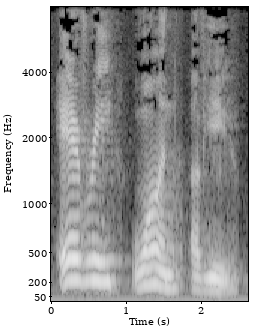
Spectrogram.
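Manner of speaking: EVERY ONE OF YOU slowed and spaced word by word; slow, weighty stress on each word of EVERY ONE OF YOU; emphatic. Shown as a demonstration. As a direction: set EVERY ONE OF YOU apart, softening toward the end. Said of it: "there's emphasis there".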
